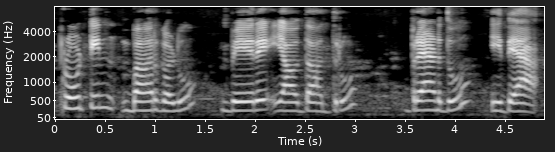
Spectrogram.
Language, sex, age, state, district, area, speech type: Kannada, female, 18-30, Karnataka, Bidar, urban, read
